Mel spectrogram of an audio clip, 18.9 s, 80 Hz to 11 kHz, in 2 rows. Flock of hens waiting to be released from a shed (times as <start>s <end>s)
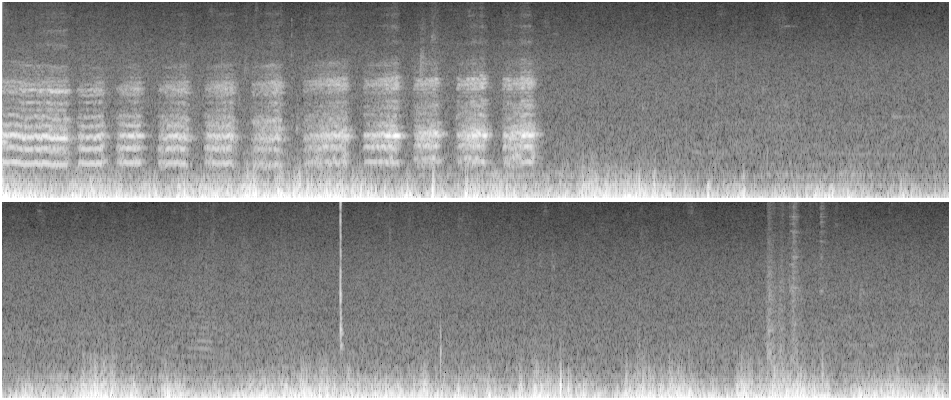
0.0s 5.4s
